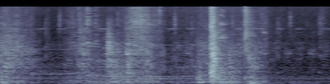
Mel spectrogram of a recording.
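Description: Electric oven door opened and a stone baking pan slid out over the oven rack, scraping, with two sharp knocks about two and a half and three seconds in.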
